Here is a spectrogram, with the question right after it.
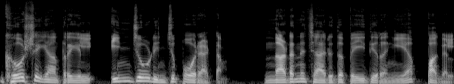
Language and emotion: Malayalam, neutral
